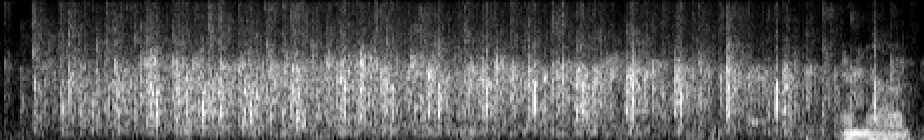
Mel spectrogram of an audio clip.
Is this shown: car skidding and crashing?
no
